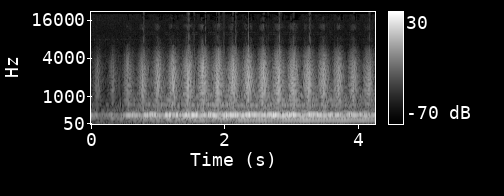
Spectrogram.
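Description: Spacey ambient music with a steady low drone and a shimmering high tone that pulses rapidly and evenly, sustained at moderate volume with no voices.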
